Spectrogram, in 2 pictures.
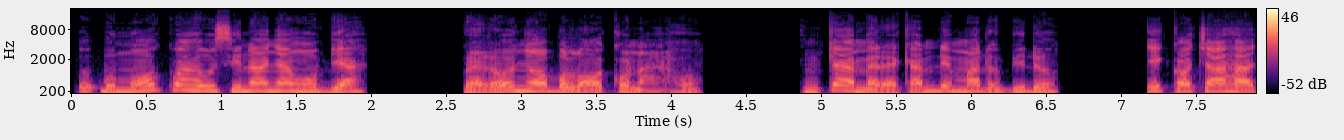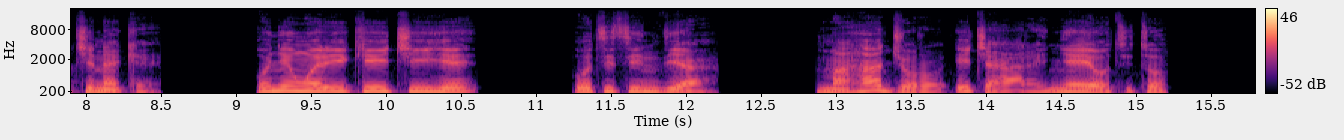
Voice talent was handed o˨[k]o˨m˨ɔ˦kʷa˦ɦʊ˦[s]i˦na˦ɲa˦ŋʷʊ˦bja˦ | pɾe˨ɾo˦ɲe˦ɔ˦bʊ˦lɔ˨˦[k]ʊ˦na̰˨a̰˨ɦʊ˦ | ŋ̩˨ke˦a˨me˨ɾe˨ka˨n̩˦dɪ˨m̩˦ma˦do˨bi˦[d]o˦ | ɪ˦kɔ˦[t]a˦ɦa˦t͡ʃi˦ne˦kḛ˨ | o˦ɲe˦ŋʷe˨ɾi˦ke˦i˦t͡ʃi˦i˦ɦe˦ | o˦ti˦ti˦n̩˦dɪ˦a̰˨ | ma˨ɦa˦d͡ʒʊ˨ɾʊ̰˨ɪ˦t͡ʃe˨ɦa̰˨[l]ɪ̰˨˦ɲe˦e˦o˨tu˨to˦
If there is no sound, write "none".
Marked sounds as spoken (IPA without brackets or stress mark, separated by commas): k͡p, s, k, d, t͡ʃ, ɾ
